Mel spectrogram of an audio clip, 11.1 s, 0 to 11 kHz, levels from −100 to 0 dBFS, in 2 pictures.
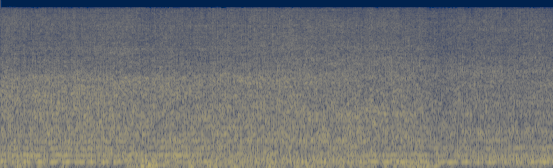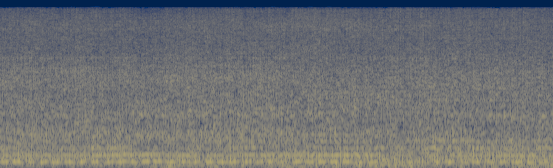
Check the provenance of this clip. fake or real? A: fake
